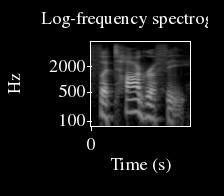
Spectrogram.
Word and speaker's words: photography: Words that end in ty, cy, phy, gy, and al, the stress is going to be on the third to last syllable. So electricity, photography, biology.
